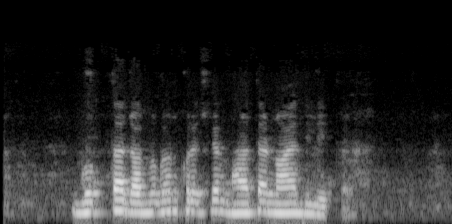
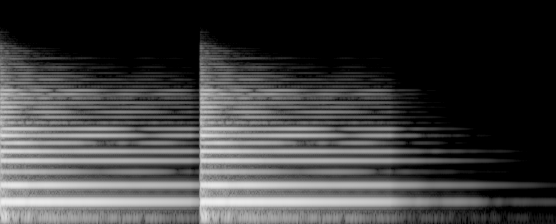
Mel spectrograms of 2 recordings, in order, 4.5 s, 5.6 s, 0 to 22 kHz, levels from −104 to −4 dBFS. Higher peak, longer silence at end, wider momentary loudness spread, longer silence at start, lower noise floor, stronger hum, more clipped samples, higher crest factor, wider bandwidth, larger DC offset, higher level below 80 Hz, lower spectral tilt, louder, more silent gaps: second, -10 dBFS vs 0 dBFS; second, 0.95 s vs 1.5 s; second, 8 LU vs 16 LU; first, 0.7 s vs 0 s; second, -62 dBFS vs -78 dBFS; neither; neither; about the same, 18 dB vs 18 dB; second, 3.8 kHz vs 7.8 kHz; neither; second, -58 dBFS vs -42 dBFS; first, -11 dB/octave vs -5.5 dB/octave; second, -26 LUFS vs -17 LUFS; neither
